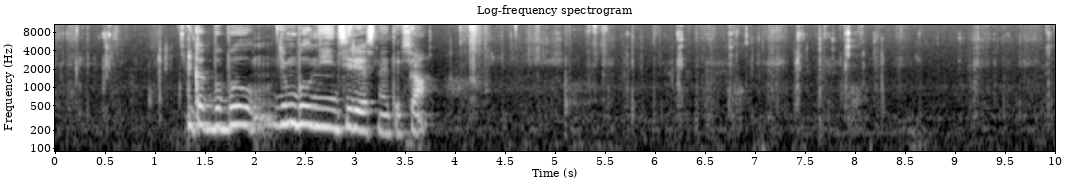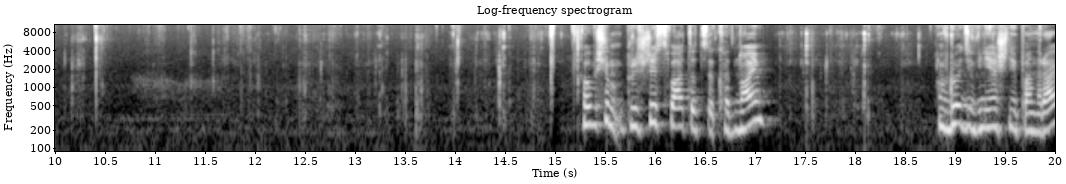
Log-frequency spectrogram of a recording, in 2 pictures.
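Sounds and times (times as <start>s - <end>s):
chewing with crunchy clicks: 0.0s - 1.4s, 4.1s - 15.4s, 16.6s - 19.5s.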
